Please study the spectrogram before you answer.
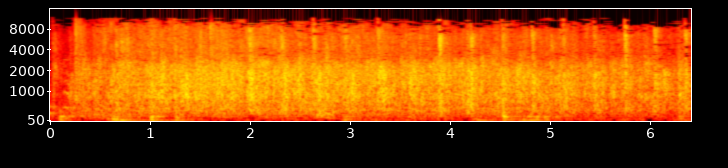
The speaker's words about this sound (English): Now you may clap.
